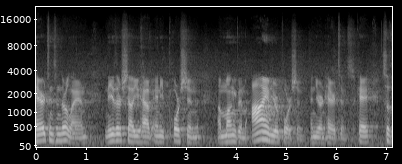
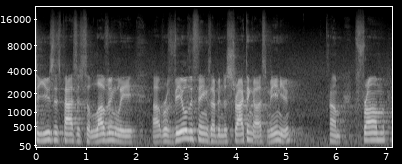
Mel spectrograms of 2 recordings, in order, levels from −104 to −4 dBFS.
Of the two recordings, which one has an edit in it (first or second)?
first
